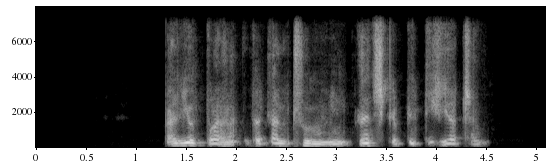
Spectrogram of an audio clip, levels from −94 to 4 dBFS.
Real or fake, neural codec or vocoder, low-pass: fake; codec, 24 kHz, 1.5 kbps, HILCodec; 7.2 kHz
